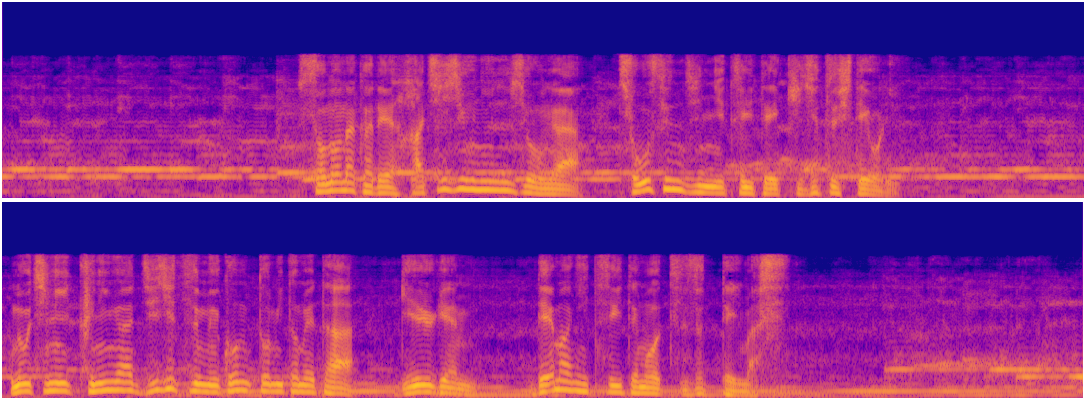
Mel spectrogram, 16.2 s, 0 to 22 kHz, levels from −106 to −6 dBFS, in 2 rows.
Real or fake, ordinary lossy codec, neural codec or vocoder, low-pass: fake; MP3, 64 kbps; codec, 24 kHz, 6 kbps, HILCodec; 7.2 kHz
